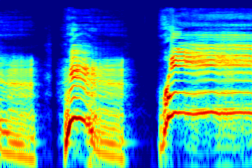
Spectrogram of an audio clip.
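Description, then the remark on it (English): A voice imitates a dentist's drill in three buzzy bursts: a short hum, a whine that swoops up and back down, then a loud whine that ramps up and holds steady. “you're putting yourself in the frame as the bogus dentist with that perfect drill impression.”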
